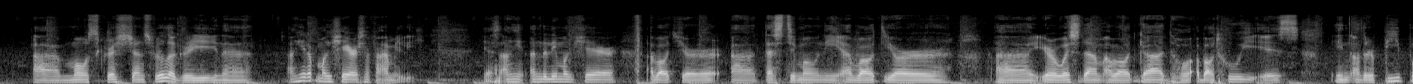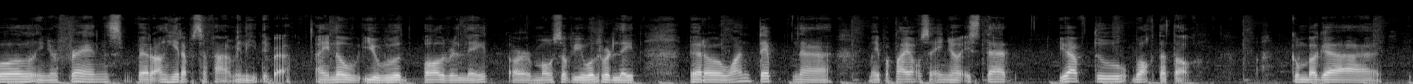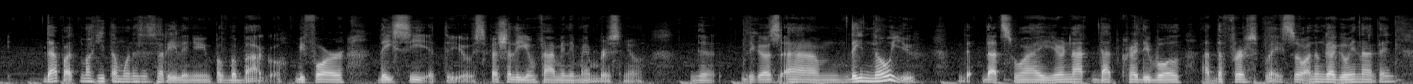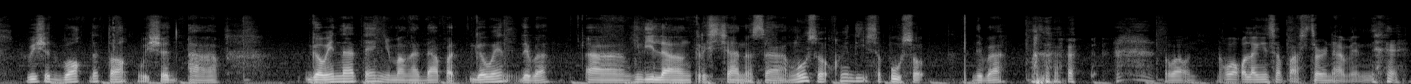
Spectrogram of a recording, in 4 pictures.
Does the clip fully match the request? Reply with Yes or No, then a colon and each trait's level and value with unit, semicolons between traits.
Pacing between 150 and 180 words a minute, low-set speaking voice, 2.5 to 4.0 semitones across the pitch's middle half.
Yes: fast, 155 wpm; low, 110 Hz; average, 2.8 semitones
